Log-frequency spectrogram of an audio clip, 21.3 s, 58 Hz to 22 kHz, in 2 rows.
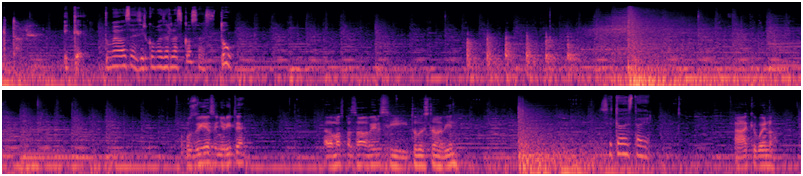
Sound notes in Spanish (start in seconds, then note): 6.1 toques en la puerta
